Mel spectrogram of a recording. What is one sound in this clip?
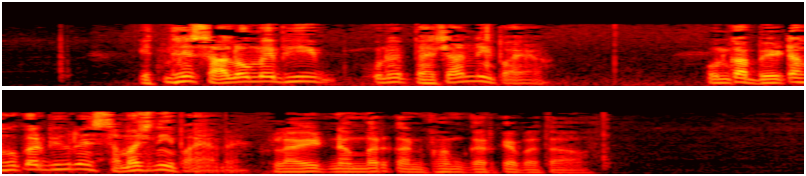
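A man speaks calmly into a phone nearby.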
